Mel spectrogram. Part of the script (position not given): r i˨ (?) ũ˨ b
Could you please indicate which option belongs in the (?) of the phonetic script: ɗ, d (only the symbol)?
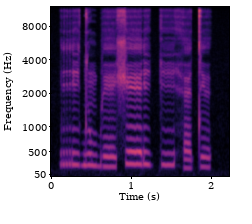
d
